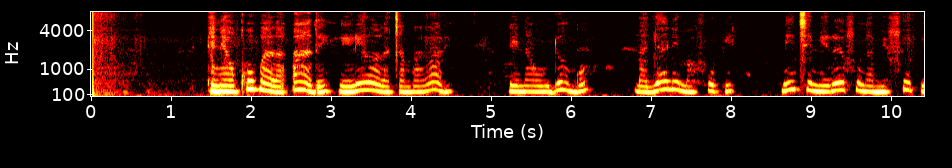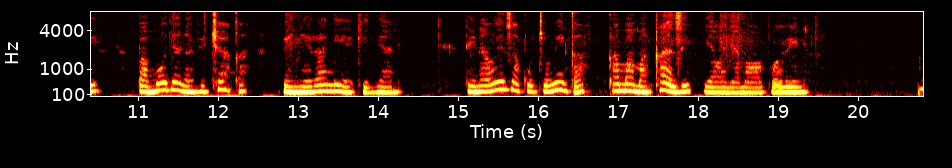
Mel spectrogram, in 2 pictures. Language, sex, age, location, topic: Swahili, female, 25-35, Dar es Salaam, agriculture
